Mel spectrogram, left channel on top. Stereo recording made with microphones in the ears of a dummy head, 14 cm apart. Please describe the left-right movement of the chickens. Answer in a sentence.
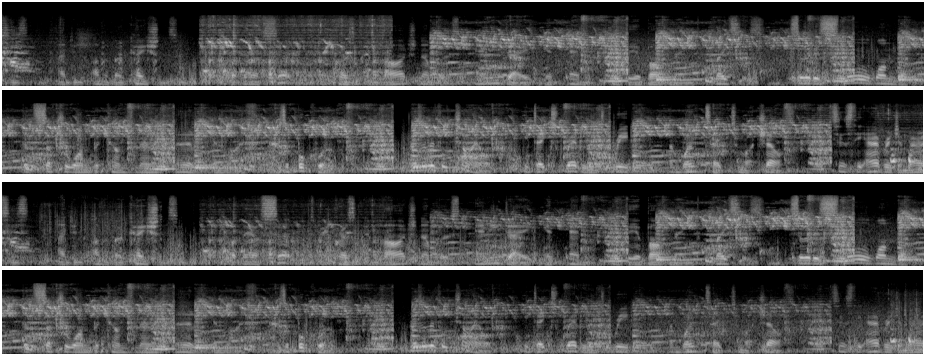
You can hear the chickens move from left to right and back again.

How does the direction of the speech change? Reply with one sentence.
You can hear the speech go from the right side to the left.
